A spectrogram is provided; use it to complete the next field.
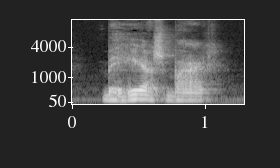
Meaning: controllable
- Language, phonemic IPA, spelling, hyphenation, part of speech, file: Dutch, /bəˈɦeːrs.baːr/, beheersbaar, be‧heers‧baar, adjective, Nl-beheersbaar.ogg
